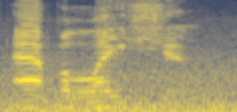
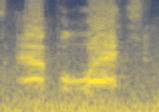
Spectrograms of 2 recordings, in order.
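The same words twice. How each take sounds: First: It uses the outsider pronunciation of the word. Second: It uses the local, hillbilly pronunciation of the word. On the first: The speaker calls it wrong. "It's not Appalachian" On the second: The speaker calls it right. "it's Appalachian. And Appalachian is said with hillbilly in it"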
